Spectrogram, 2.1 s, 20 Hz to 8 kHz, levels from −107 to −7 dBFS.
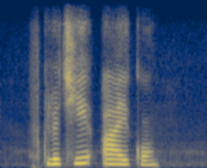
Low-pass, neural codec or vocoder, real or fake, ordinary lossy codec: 7.2 kHz; codec, 24 kHz, 1.2 kbps, DualCodec; fake; Opus, 32 kbps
